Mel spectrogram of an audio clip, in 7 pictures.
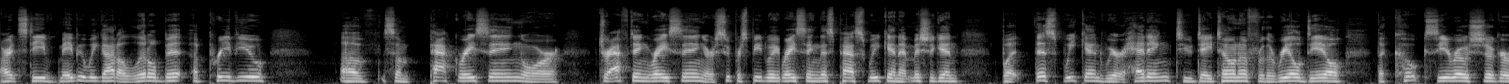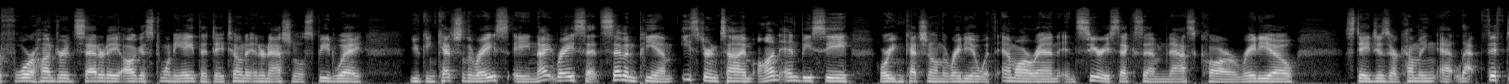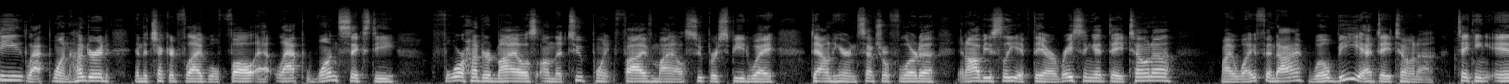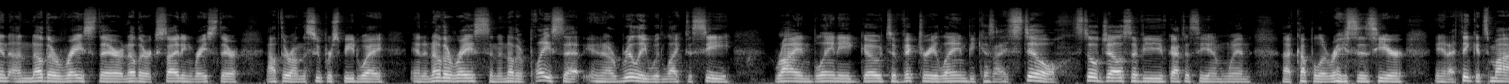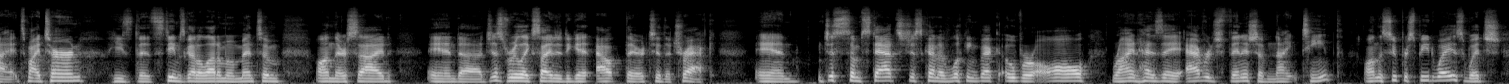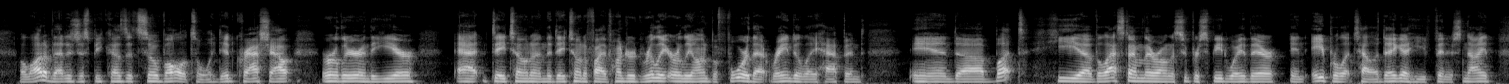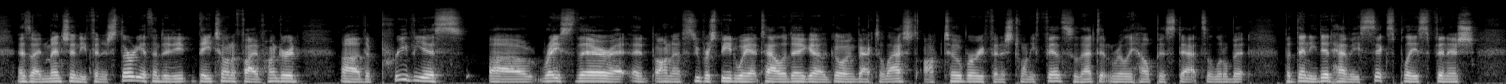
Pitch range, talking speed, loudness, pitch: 130-155 Hz, 190 wpm, -17 LUFS, 140 Hz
